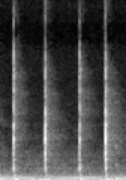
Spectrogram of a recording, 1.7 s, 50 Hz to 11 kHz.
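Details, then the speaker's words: E4OD/4R100 transmission solenoid pack on the bench, EPC solenoid powered with 12 V and grounded at terminal 11: four crisp clicks about half a second apart; passed ohm and click checks, appears fine. "So that's the only solenoid really that you can't completely mechanically check. But we've done the ohm check and we've done the click check. It appears to be fine."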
